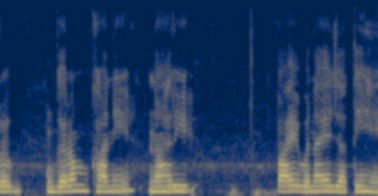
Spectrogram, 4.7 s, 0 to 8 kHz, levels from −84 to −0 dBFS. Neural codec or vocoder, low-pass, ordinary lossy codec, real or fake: none; none; none; real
